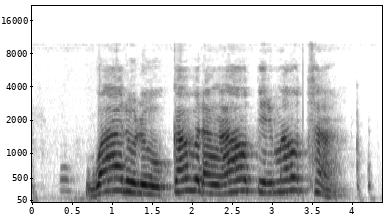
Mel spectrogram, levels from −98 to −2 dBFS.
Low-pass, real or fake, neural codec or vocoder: 9.9 kHz; fake; vocoder, 44.1 kHz, 128 mel bands, Pupu-Vocoder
